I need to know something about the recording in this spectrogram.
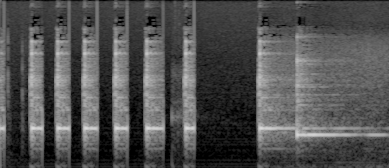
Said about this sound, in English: You got to put some sort of limiter on that doorbell, you know, where you only can ring it like five times.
